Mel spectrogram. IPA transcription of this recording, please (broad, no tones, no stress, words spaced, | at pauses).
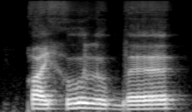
qʷihulu bə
